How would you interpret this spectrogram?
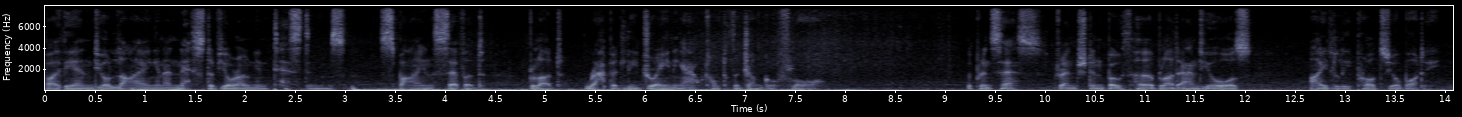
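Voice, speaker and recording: A man playing the grave narrator of a horror game, telling events in measured, dramatic, ominous prose. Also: low voice, fairly even intonation, a little hiss or hum. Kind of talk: dramatic scripted second-person narration.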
